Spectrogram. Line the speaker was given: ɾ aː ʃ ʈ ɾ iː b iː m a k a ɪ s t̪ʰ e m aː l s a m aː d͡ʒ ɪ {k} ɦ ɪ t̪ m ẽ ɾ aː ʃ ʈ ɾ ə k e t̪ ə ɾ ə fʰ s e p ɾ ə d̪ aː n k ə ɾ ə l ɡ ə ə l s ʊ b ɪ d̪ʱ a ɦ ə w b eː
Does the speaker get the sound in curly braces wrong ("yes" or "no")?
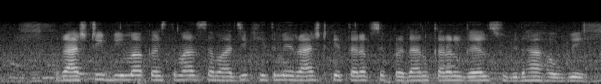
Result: no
